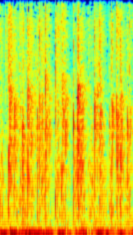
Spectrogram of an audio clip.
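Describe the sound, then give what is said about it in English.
Audience applause for staff at a traffic safety event: loud, close clapping with distinct individual claps standing out from a dense crowd texture, continuing evenly for a couple of seconds. “So a round of applause for them.”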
